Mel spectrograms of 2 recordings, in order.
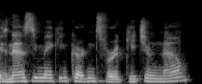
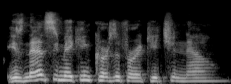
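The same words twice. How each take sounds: First: It sounds like a plain, curious question. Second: It sounds annoyed, like a complaint. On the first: The asker simply wants to know what is happening. "escuchen el tono de mi voz" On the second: The asker is fed up with the constant mess. "The tone changed. It's a complaint"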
